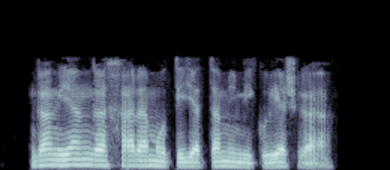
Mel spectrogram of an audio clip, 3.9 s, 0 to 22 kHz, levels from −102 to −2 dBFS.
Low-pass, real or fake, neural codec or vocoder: 5.4 kHz; real; none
